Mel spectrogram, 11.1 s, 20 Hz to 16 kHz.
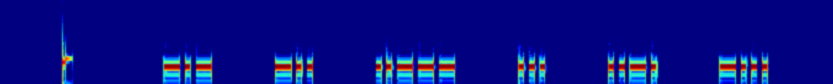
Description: Morse code, heard as a keyed tone, about 17 wpm, spaced as for 8 wpm, 700 Hz. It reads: KD2SFB
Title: USA Call Signs - 6 Characters - 4x Character Spacing - 17wpm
